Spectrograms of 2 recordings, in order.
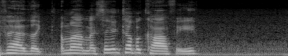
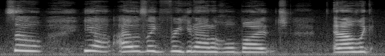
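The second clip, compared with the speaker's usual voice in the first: usual speaking voice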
